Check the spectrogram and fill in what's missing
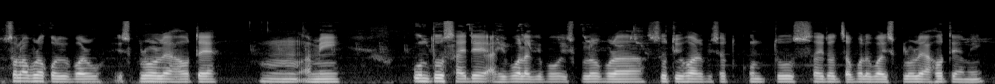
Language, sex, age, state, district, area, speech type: Assamese, male, 30-45, Assam, Goalpara, rural, spontaneous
